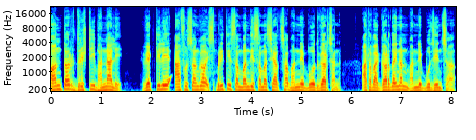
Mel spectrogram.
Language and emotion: Nepali, neutral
